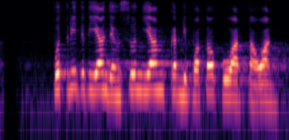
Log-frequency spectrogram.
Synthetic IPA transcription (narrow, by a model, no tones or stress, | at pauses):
put̪ɾit̪it̪iand͡ʒɨŋsunjaŋkɨrdipɔt̪ɔkuwart̪awan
